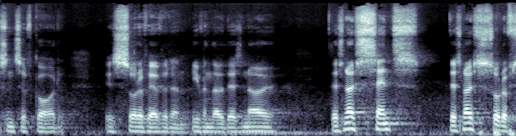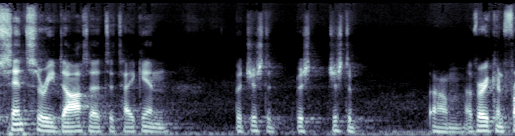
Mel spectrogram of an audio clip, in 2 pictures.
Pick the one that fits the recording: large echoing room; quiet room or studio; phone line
large echoing room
